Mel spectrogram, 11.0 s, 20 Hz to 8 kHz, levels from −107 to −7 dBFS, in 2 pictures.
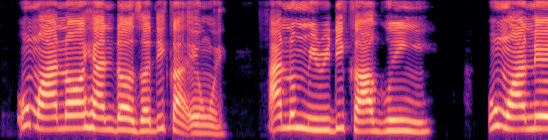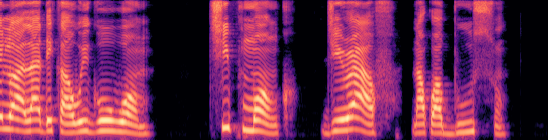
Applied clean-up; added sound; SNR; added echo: none; none; none; none.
